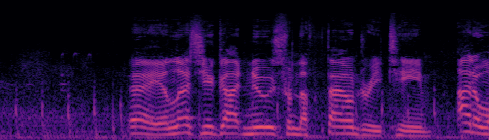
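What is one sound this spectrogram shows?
A man speaks curtly.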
